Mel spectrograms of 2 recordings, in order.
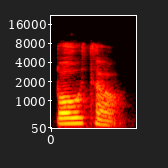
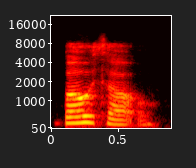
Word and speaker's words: Botho: In her speech, she said that her understanding of human rights comes from her own Botswana culture's value of Botho, and it's spelled B-O-T-H-O, which emphasizes the interconnectedness of all people.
